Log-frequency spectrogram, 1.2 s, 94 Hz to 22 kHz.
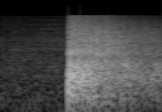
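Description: A single sharp, loud rifle shot from a Winchester .243 on a shooting outing, breaking abruptly out of quiet and ringing off into a broad decaying roar.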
